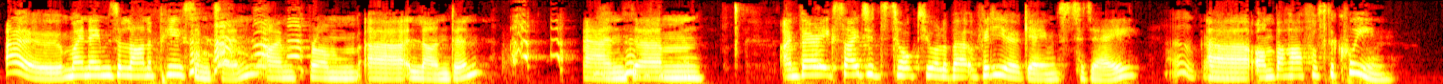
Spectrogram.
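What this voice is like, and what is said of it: Put-on British accent. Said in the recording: “I thought you were going to do this British accent thing”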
